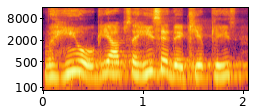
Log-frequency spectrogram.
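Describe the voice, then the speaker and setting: A woman voicing a tart, affectionate young wife who is sharp-tongued yet soft. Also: on the high side, normal speed, close to an everyday voice. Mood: exasperated. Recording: long reverb.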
